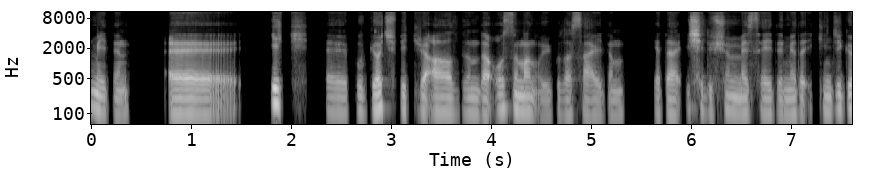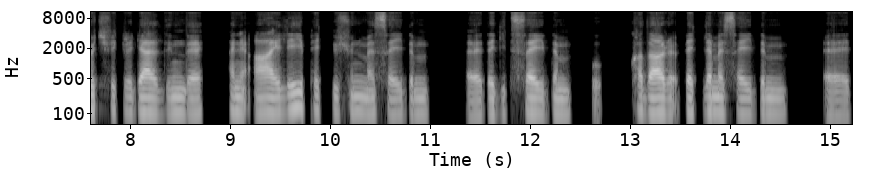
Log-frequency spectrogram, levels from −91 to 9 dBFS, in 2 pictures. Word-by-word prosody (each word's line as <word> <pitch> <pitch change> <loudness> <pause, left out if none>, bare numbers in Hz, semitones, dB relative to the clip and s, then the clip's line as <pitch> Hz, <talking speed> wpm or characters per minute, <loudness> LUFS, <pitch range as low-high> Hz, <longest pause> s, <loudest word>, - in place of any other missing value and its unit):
miydin? 110 -7 -2 0.4
Eee, 100 -1 +5 0.3
ilk, 160 0 +3 0.2
eee, 105 -1 -4
bu 110 -2 -6
göç 125 +1 +2
fikri 115 - -2
aldığında 105 -1 0
o 120 - -3
zaman 110 -5 0
uygulasaydım 95 0 -7 0.3
ya - - -9
da - - -1
işi - - +5
düşünmeseydim 100 -2 -4
ya 100 - -3
da 105 - -3
2. 115 +2 -7
göç 120 -1 0
fikri 110 -2 -7
geldiğinde, 105 -1 +3 0.2
hani, 110 -1 -1
aileyi 105 +5 +4
pek 115 -2 -10
düşünmeseydim, 100 -3 -3 0.4
eee, 90 +1 -2
de 100 - +1
gitseydim, 100 0 0 0.2
bu - - -11 0.3
kadar 105 -2 +5
beklemeseydim, 100 -2 -1 0.4
eee, 90 0 -4
105 Hz, 125 wpm, -24 LUFS, 100-110 Hz, 0.4 s, Eee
